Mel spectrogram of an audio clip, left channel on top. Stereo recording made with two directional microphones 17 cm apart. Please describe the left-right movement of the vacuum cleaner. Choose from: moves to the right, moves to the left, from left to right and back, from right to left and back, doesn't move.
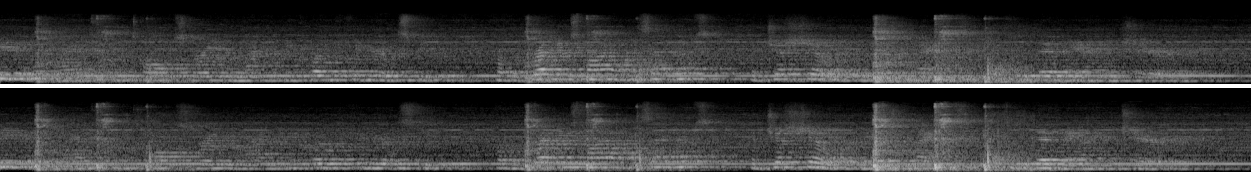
moves to the right.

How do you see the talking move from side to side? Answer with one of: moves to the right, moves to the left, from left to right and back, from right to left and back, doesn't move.
moves to the right.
